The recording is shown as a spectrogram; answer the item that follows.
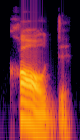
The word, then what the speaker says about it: called: O verbo terminou com a letra L, igual na palavrinha call. Você vai pronunciar com D. Então, olha como que fica a pronúncia. Called.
